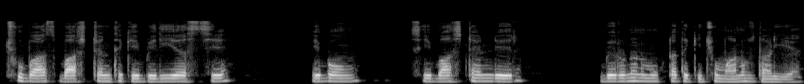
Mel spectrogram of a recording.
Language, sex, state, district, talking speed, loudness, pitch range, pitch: Bengali, male, West Bengal, Paschim Medinipur, 135 wpm, -18 LUFS, 140-150 Hz, 145 Hz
